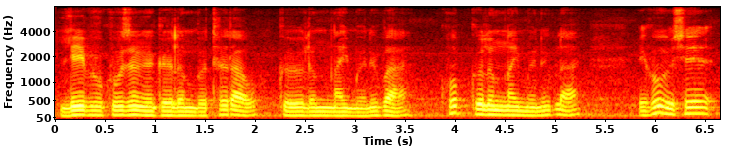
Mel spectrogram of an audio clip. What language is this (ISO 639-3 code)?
brx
